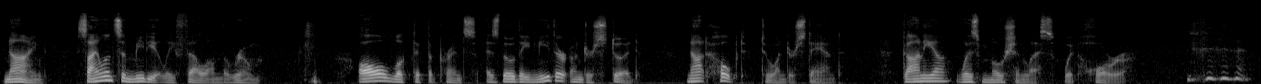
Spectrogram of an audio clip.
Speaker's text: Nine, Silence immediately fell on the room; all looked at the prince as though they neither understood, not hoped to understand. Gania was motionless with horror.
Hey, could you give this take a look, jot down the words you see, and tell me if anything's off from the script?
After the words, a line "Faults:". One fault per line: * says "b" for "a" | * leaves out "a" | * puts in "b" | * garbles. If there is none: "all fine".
Nine, Silence immediately fell on the room; all looked at the prince as though they neither understood, not hoped to understand. Gania was motionless with horror.
Faults:
all fine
